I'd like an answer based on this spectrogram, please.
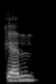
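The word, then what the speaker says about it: quel: के साथ एंडिंग है, all will be pronunciated as kel, but their usage in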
